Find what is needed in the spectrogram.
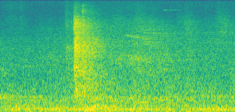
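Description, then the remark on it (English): A door is blown open by the wind, banging once with a short, sharp whoosh of movement over a steady low background hum. No one speaks. “sorry my door opened, the wind.”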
